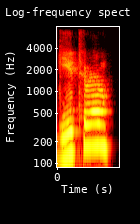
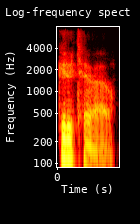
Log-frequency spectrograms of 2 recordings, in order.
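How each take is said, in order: First: "Gyutaro" as gyoo-tah-ro, rising high; questioning pronunciation. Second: "Gyutaro" as goo-tah-ro, falling low at the end; tentative pronunciation. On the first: Narrator unsure of a name, asking "Gyutaro" as gyoo-tah-ro, pitched up. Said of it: "Is that how you say it?". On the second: Narrator trying out a name, "Gyutaro" said goo-tah-ro with a falling tune. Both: Real, not acted.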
